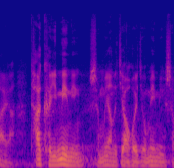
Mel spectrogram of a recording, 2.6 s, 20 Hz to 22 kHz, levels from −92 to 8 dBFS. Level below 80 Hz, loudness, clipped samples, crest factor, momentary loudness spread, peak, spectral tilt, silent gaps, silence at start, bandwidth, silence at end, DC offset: -66 dBFS; -36 LUFS; under 0.1%; 22 dB; 10 LU; -16 dBFS; -6.5 dB/octave; none; 0 s; 15.5 kHz; 0 s; under 0.1%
